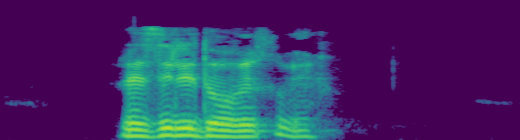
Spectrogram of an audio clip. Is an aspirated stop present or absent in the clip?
absent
